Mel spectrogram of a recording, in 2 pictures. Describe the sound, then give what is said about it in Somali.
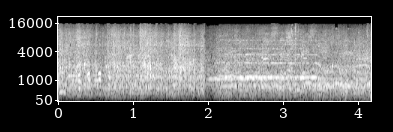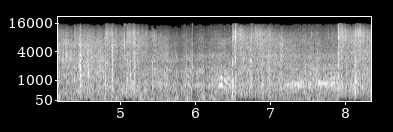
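Celebratory gunfire from government troops shooting into the air in Mogadishu after a presidential election: many sharp cracking shots in irregular bursts over constant crowd noise and voices. “Waxaana jiha walba laga maqlay rasaas taageer ah oo ay kor u ridayeen ciidamada dawladda.”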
